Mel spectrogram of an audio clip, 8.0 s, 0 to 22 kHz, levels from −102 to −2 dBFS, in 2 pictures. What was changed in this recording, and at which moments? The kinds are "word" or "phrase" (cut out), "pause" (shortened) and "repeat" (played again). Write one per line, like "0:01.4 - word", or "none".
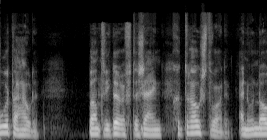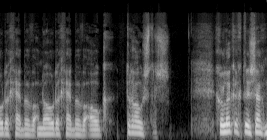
0:01.7 - word
0:02.6 - word
0:03.5 - pause
0:04.6 - repeat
